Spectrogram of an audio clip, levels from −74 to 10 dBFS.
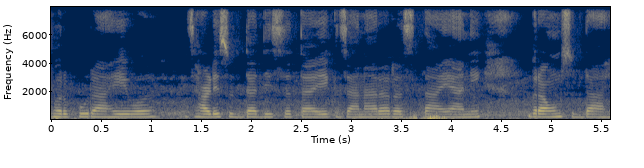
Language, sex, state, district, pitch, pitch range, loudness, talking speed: Marathi, female, Maharashtra, Nagpur, 205 Hz, 200-210 Hz, -20 LUFS, 170 wpm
